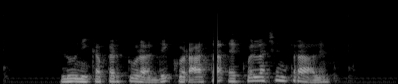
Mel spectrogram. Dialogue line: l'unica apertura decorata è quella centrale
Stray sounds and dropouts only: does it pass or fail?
fail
